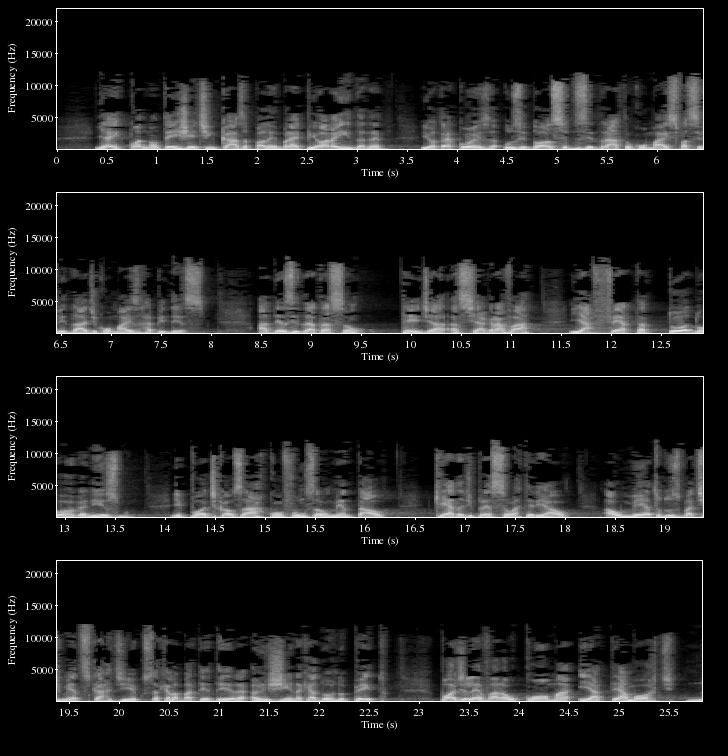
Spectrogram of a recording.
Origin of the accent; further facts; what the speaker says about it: Coromandel, Minas Gerais, Brazil; lá na minha terra, em Coromandel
